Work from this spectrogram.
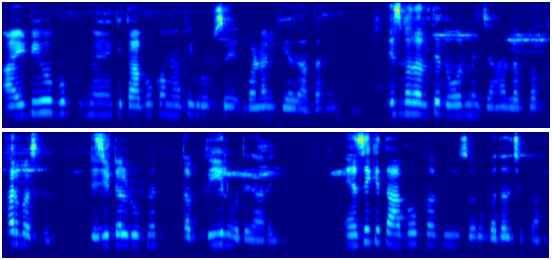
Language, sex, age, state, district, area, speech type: Hindi, female, 30-45, Madhya Pradesh, Chhindwara, urban, spontaneous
